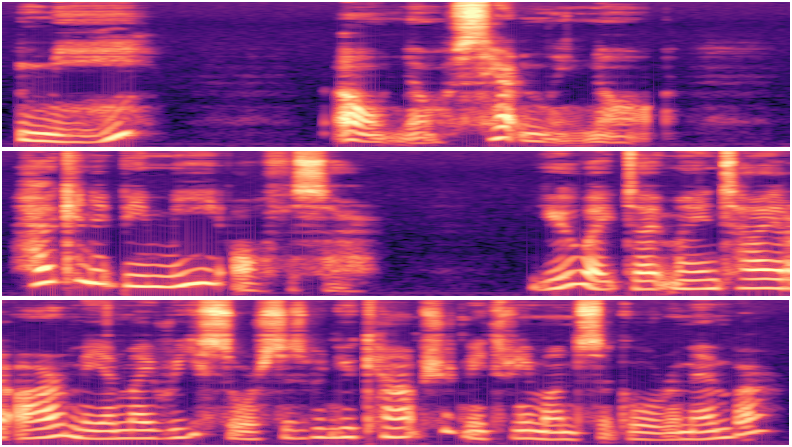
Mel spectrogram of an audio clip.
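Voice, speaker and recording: A woman performs an obsessive female crime boss with a Scottish accent in an intimate ASMR roleplay. Her voice is fairly low and full of gravelly fry, recorded close and dry. She drawls teasingly, flirtatious and unhinged, slipping into breathy murmurs. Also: sing-song, measured pace, mellow, dry recording, heavily acted. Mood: teasing, coy. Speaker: audio roleplay voice actor. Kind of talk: ASMR villain roleplay monologue.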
